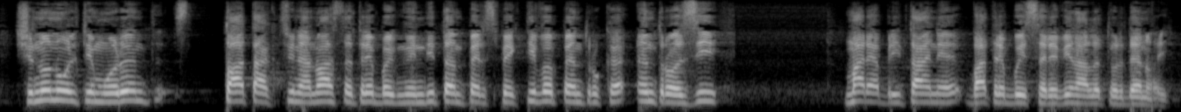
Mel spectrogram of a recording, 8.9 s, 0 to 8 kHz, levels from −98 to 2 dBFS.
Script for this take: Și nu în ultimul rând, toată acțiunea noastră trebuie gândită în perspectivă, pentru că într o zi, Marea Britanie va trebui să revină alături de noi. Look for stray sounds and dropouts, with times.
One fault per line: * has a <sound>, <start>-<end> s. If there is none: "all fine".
all fine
